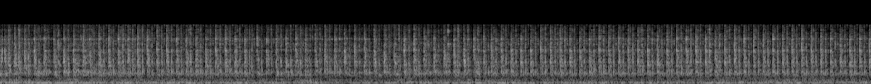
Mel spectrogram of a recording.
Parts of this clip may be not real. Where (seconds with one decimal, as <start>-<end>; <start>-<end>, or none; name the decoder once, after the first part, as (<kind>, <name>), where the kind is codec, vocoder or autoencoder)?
0.0-0.9 (codec, SNAC); 2.5-4.9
